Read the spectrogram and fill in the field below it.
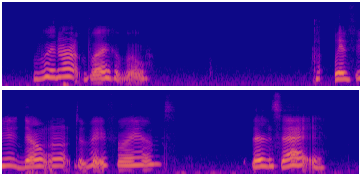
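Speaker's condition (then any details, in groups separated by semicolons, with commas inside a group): Spinal muscular atrophy type 2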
